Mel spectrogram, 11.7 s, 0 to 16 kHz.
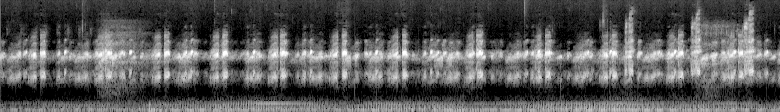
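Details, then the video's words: A dense chorus of Northern Pacific tree frogs in a pond at Iona Beach Regional Park near Vancouver airport on March 11, 2021, with many voices overlapping in rapid two-part croaks. "Chorus of Pacific Tree Frogs"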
